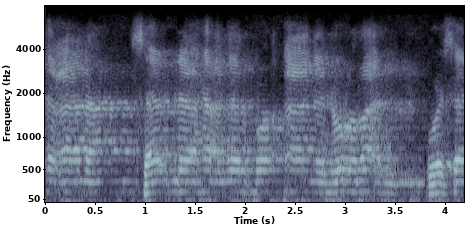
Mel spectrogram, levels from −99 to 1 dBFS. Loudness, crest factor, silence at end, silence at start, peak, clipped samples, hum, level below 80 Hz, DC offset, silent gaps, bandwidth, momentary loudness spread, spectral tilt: -31 LUFS; 16 dB; 0 s; 0 s; -14 dBFS; under 0.1%; none; -54 dBFS; under 0.1%; none; 7 kHz; 6 LU; -4.5 dB/octave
